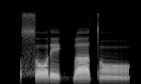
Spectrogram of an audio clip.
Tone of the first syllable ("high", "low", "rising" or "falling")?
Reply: high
